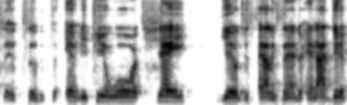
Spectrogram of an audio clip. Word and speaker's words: Shai: pronounced it sh but his mama named him Shay so I gotta call him Shay so Shay gilis Alexander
